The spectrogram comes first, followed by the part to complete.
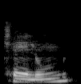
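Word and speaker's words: caelum: Fíjense que tenemos 2 diptongos, AE, OE, que en el latín eclesiástico se pronuncian E ambas. Entonces, tenemos en el primer caso el ejemplo celum y en el segundo penas.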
